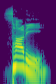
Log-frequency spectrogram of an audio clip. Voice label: "Sari", Korean

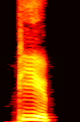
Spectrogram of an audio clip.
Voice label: "Bieub", Korean

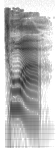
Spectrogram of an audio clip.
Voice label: "Joa", Korean

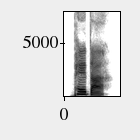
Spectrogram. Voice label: "Beda", Korean

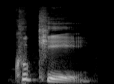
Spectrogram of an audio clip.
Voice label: "Cookie", Korean

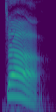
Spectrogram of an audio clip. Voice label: "Jja", Korean

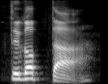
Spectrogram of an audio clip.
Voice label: "Tteugeopda", Korean

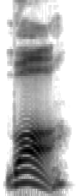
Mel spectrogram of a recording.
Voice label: "Mwo", Korean

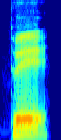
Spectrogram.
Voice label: "Doe", Korean

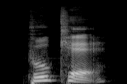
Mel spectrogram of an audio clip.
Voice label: "buque", Korean

